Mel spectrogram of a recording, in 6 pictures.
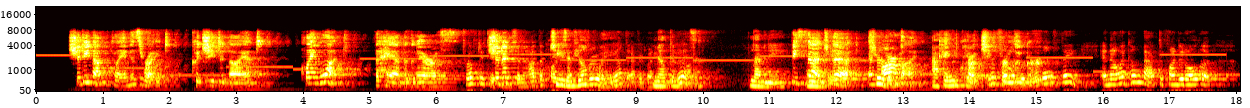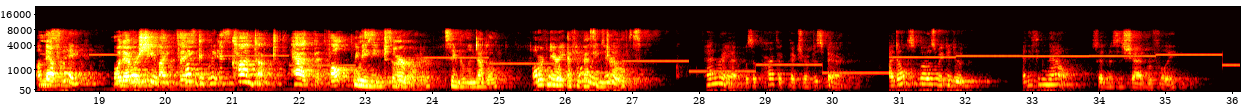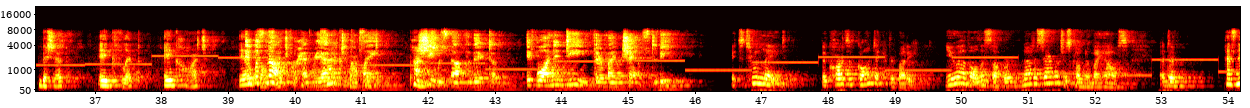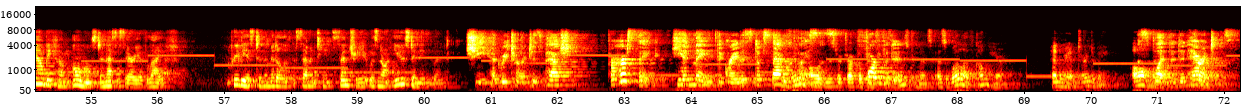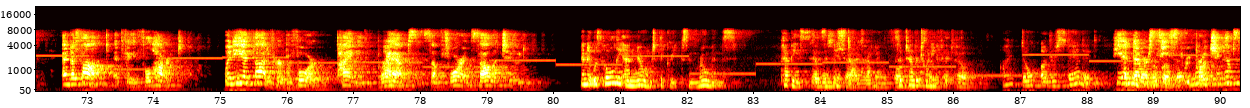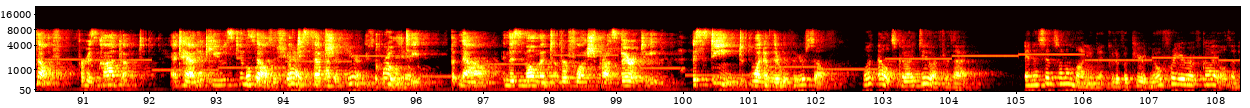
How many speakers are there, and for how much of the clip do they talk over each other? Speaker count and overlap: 3, about 26%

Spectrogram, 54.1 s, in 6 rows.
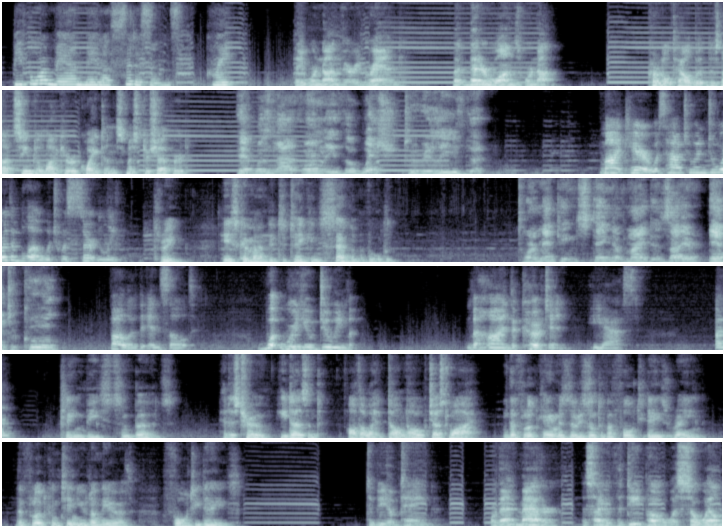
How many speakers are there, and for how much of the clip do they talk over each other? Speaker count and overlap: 6, no overlap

